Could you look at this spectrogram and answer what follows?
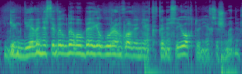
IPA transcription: ɡʲɪŋk ˈdʲiɛʋʲɛ nʲɛsʲɪˈʋʲɪlˠɡdɐʋɐʊ bʲɛ ɪlˠˈɡuː rɐŋˈkoːʋʲʊ ˈnʲiɛkɐ kɐ nʲɛsʲɪˈjuɔktʊ nʲiɛks ɪʃ ˈmɑːnʲɛs

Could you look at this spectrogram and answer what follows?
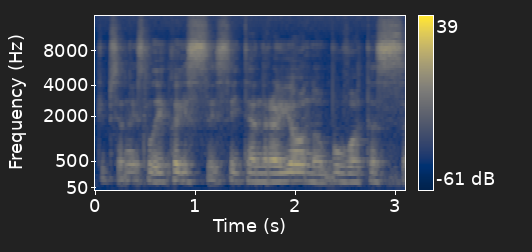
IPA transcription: ˈkɐɪp sʲɛˈnɐɪs lˠɐɪˈkɐɪs jɪˈsɐɪ tʲɛn rɐˈjoːnoː ˈbʊʋoː ˈtɐs

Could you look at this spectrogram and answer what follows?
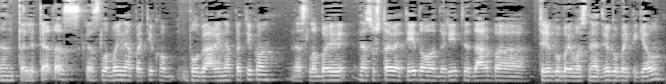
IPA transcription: mʲɛntɐlʲɪˈtʲæːtɐs kɐs lˠɐˈbɐɪ nʲɛpɐˈtʲɪkoː bʊlˠˈɡɑːrɐɪ nʲɛpɐˈtʲɪkoː nʲɛs lˠɐˈbɐɪ nʲɛs ʊʃ ˈtɑːʋʲɛ ɐtʲˈɛɪdɐʋoː dɐˈrʲiːtʲɪ ˈdɐrbɑː ˈtʲrʲɪɡʊbɐɪ ʋoːs ˈnʲɛ ˈdʲʋʲɪɡʊbɐɪ pʲɪˈɡʲɛʊ

